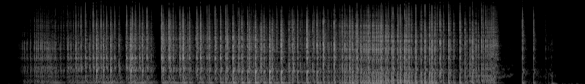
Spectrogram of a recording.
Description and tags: Balloon Creak Long Twist 7
Recorded as part of a collection of sounds created by manipulating a balloon.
